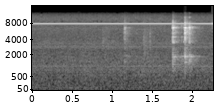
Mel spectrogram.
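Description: A steel single-speed bicycle cog being worked onto the rear hub's splines: a faint click, then a quick cluster of light metallic clicks near the end as it seats, over a steady background hiss.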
